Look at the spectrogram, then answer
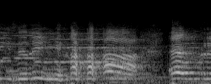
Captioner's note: laughs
